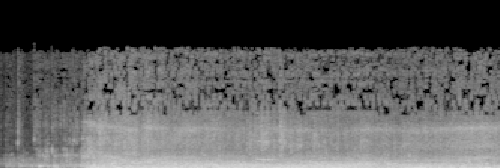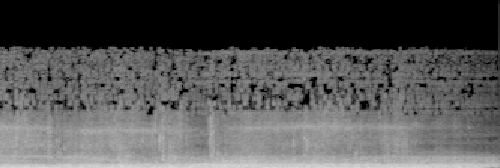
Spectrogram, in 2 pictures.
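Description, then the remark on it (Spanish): Two walls of sea water crash back together: after a moment of quiet, a sudden loud, churning roar of surging waves bursts in and rumbles on steadily, with no voices, as the parted sea closes over Pharaoh and his army. “Las dos murallas de agua volvieron a juntarse y el faraón y su ejército perecieron aplastados entre las olas.”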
